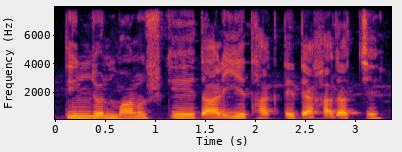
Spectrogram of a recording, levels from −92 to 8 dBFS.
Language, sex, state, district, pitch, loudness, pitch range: Bengali, male, West Bengal, Alipurduar, 145 Hz, -15 LUFS, 135-150 Hz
